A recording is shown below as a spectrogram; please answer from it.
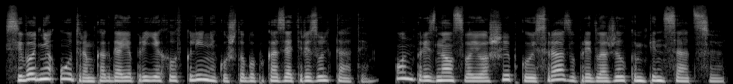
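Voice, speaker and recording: A woman reading an audiobook, voicing a troubled young husband who speaks quietly and gently. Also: on the low side, brisk, hardly any pauses, no room sound, studio quality, lightly acted. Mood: somber.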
